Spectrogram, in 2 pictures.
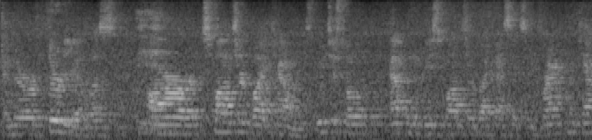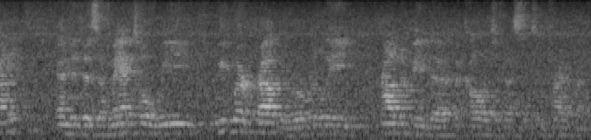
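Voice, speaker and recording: A man's voice: mid-range voice, fairly even intonation, brisk, few pauses. A man giving a conversational public presentation as a college president, often hesitating and repeating words as he goes. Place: large echoing room at a conference. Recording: echoey hall, distant mic, noisy.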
